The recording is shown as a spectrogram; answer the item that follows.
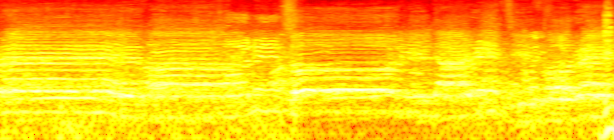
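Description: A crowd of workers singing a rallying chant together in unison, in held phrases that break about every second and a half.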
